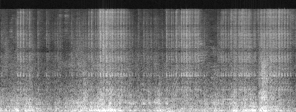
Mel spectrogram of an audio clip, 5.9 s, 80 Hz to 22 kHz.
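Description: Elizabeth line Class 345 train running on the track, heard from inside the carriage: a steady low rumble of wheels on rail, with louder rattling surges about two seconds in and again after about five seconds.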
